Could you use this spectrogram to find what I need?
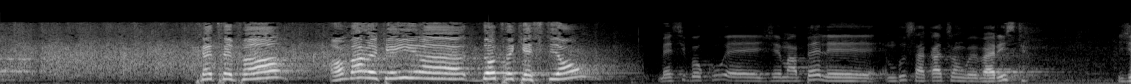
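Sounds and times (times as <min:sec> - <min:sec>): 
audience applauding: 0:00.0 - 0:05.8
speech: 0:02.0 - 0:05.9, 0:06.6 - 0:10.4.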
